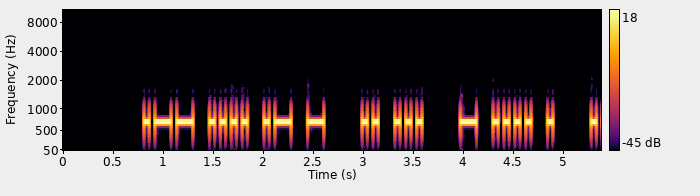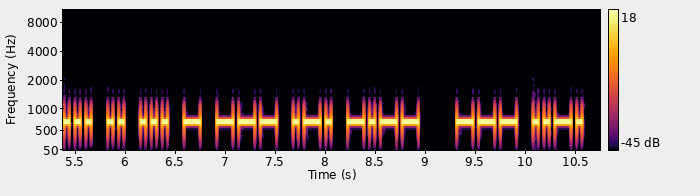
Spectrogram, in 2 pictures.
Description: Morse code, heard as a keyed tone, about 22 wpm, 700 Hz. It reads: WHAT IS THE HISTORY OF
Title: Sentences from Top 1000 Words - Review Part 5 - 22wpm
